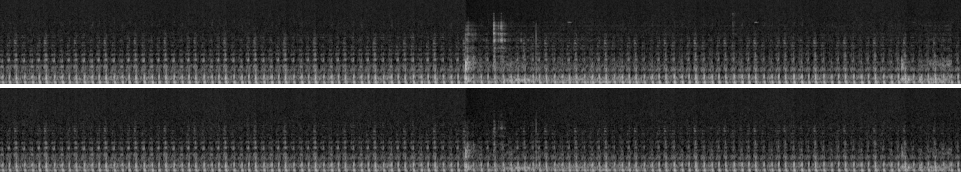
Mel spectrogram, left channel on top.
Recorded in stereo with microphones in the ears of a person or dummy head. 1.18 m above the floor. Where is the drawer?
80° left.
